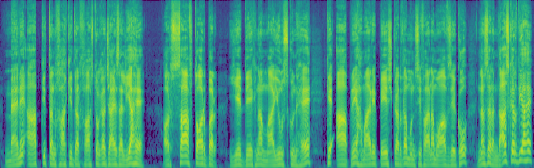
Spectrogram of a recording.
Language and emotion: Urdu, angry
